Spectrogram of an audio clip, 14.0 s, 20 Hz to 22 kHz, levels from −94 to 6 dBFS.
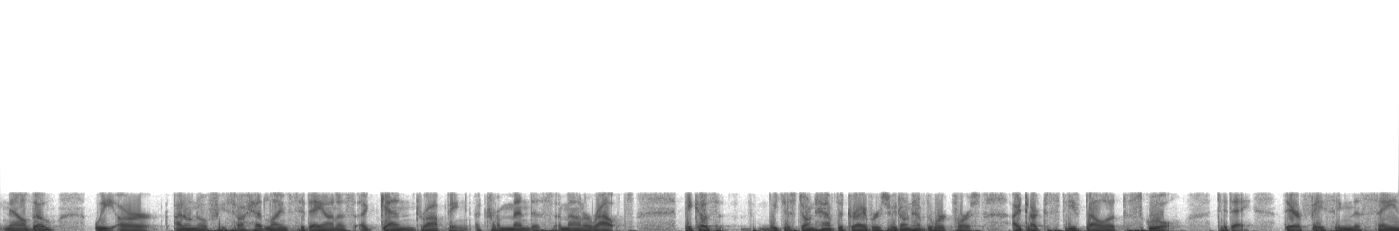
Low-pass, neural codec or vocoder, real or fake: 3.6 kHz; none; real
